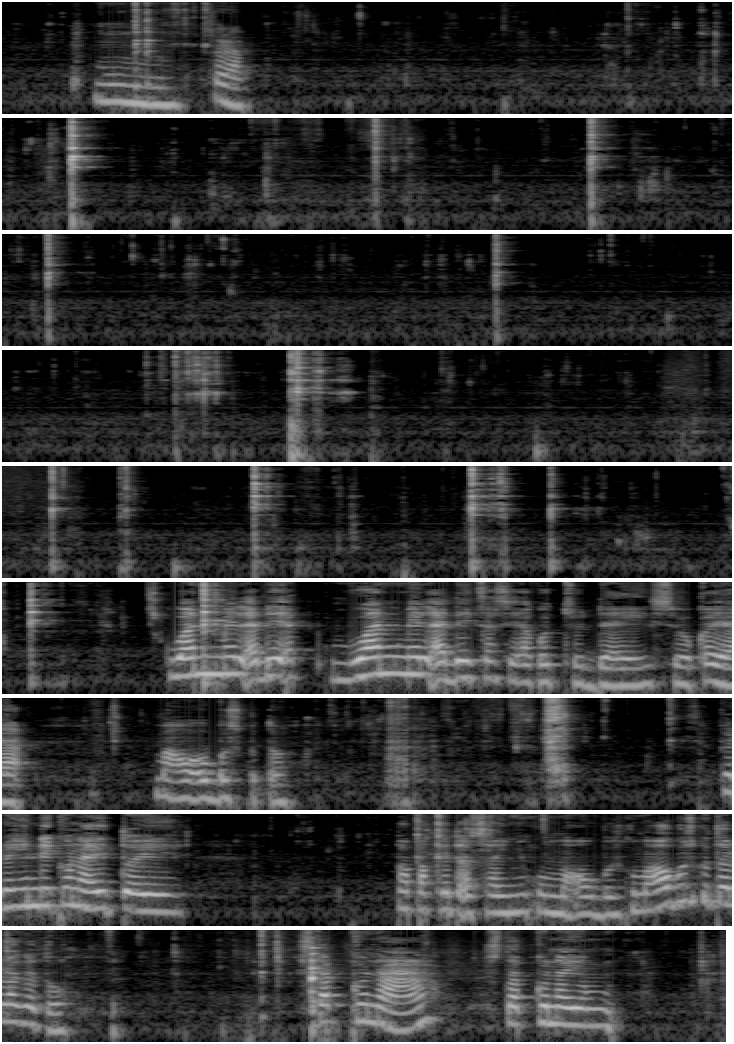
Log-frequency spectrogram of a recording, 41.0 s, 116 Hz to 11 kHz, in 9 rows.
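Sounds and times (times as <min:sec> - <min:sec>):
chewing food: 0:00.0 - 0:23.9, 0:29.1 - 0:31.9, 0:33.1 - 0:34.7.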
